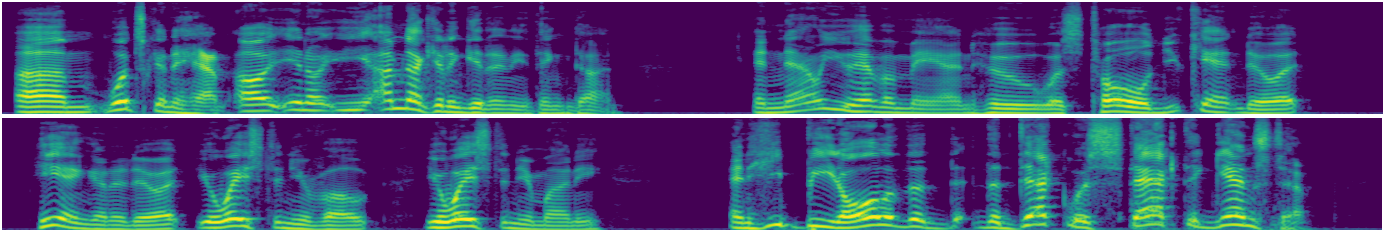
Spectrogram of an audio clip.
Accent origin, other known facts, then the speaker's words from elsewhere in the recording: United States; as a father, as a husband, as a pastor, as an American.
